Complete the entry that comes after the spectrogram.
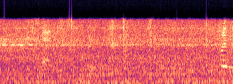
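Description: A passenger train runs steadily on a Manchester to Budapest rail journey, giving a continuous, loud broadband rumble with a faint high tone throughout and no clear breaks.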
